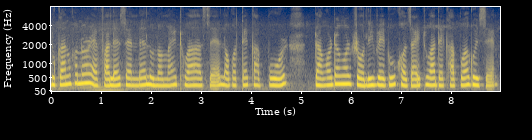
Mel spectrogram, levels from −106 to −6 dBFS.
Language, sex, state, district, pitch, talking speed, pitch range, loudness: Assamese, female, Assam, Kamrup Metropolitan, 245 Hz, 115 wpm, 235-260 Hz, -13 LUFS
